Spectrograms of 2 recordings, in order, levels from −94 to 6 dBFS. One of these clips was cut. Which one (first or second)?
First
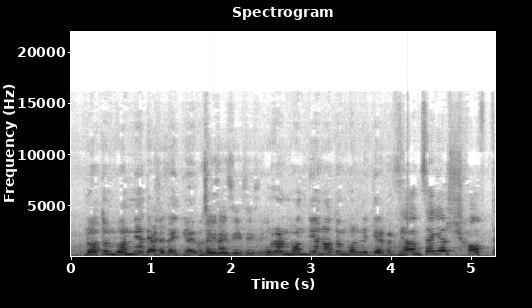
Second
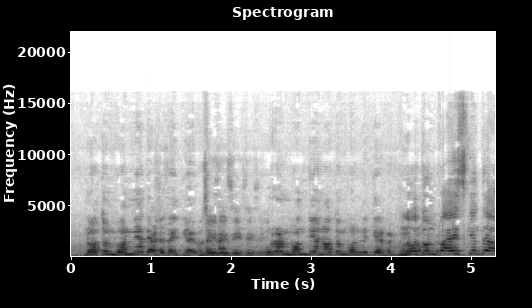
first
